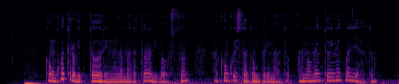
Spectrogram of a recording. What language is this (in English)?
Italian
